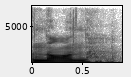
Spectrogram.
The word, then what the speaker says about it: Nantes: The the city of Naon, which is spelled N A N T E S.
